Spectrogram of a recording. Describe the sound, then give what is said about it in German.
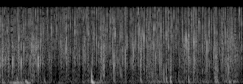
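Plastic wrappers of gummy bear fortune cookies crackle and rustle continuously on a table, a dense run of small sharp crinkles with a few louder snaps, and no voices. “Hier liegt nämlich was auf unserem Tisch. Es knistert.”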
